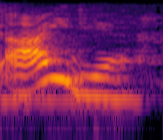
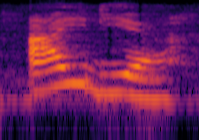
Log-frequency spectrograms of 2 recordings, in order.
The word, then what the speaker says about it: idea: sounds like a good idea jadi ini bacanya adalah Hai dia bukan ide bukannya idea one more time idea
